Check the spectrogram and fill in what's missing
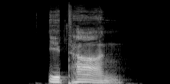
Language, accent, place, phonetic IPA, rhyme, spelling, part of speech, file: German, Germany, Berlin, [eˈtaːn], -aːn, Ethan, noun, De-Ethan.ogg
- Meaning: ethane (aliphatic hydrocarbon, C₂H₆)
